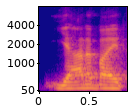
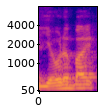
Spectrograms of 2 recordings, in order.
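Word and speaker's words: yottabyte: to store it actually some people say yatab by I like to say yoda bite because I think it's a correct pronunciation and just to give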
